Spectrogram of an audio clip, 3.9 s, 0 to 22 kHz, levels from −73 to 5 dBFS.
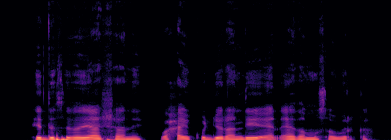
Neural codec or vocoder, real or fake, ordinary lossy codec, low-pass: none; real; none; none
